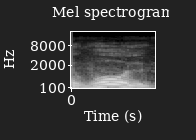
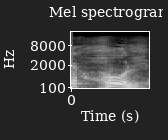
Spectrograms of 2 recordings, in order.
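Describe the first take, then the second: First: "वोल" starting with a sounded W; W wrongly sounded. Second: "होल" starting straight on H; silent W. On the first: Teacher shows learners the wrong reading, "वोल" with W voiced. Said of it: "डब्ल्यू की अलग से आवाज़ नहीं निकलती". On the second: Teacher models the correct reading, "होल" with silent W. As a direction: say "होल" with no w sound before the h. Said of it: "उससे आगे के शब्द को पढ़ेंगे". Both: Shown as a demonstration.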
